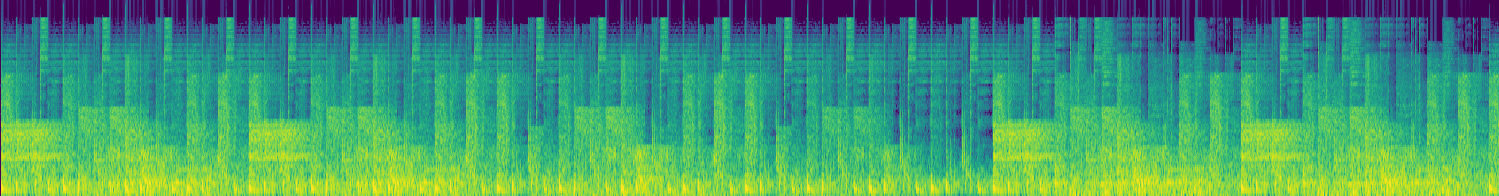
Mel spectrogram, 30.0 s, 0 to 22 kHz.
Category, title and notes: Music > Multiple instruments
Demo Track #3321 (Industraumatic)
Ambient, Cyberpunk, Games, Horror, Industrial, Noise, Sci-fi, Soundtrack, Underground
